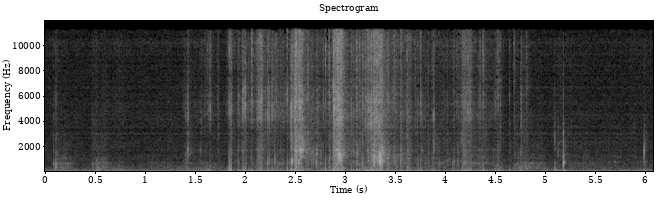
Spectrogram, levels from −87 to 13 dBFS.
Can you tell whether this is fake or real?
fake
